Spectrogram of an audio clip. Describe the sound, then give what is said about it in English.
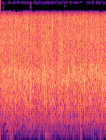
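An audience at a cricket evening applauds four guests, among them Imran Khan. The clapping is loud and dense, a steady wash with no break. “but above all, I think, as you applaud all four of them, the master gave us a great night.”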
